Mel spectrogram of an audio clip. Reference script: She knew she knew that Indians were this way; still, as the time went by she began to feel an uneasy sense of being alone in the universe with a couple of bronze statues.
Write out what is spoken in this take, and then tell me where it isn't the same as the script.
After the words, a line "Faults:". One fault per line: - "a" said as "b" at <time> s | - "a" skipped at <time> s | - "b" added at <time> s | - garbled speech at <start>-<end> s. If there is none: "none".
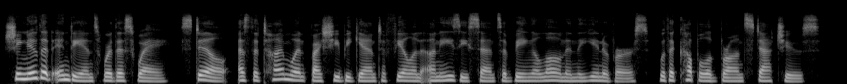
She knew that Indians were this way; still, as the time went by she began to feel an uneasy sense of being alone in the universe with a couple of bronze statues.
Faults:
- "she knew" skipped at 0.4 s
